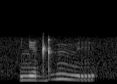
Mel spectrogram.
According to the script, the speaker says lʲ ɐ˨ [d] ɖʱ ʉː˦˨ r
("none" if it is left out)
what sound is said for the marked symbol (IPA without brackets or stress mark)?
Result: d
